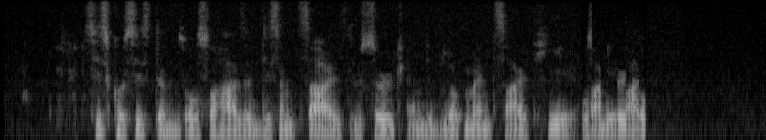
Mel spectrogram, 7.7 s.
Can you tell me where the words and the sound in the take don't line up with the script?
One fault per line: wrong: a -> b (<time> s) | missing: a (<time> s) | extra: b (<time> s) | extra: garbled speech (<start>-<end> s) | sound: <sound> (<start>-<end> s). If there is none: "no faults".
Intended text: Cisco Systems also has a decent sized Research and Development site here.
extra: garbled speech (5.8-6.5 s)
